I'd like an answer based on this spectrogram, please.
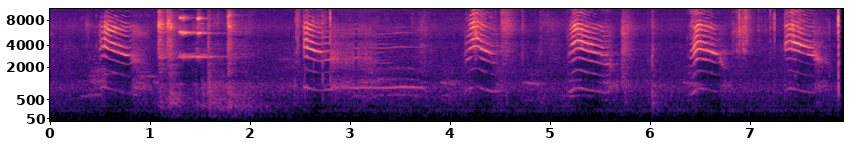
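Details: Tiny tan kitten, too young and needing his mother, calls loudly and insistently: high, sharply arched meows repeated roughly once a second, one longer drawn-out cry, with faint clatter in the background.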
